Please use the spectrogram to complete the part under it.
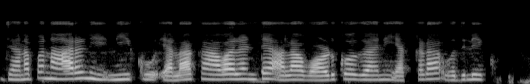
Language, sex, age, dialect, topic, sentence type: Telugu, female, 25-30, Utterandhra, agriculture, statement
